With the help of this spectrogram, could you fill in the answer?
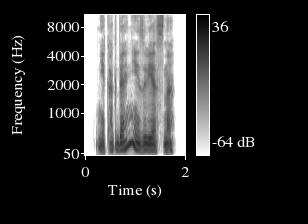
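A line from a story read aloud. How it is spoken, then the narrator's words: Mutter. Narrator (Russian): пробормотала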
